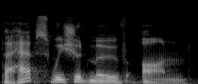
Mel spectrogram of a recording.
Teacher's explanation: this falling intonation makes it a more definite statement rather than a suggestion · The first one, "perhaps we should move on," is phrased as a suggestion, but it is said in a firm way with a falling intonation at the end.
